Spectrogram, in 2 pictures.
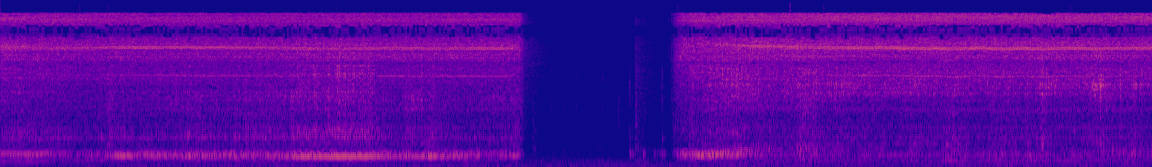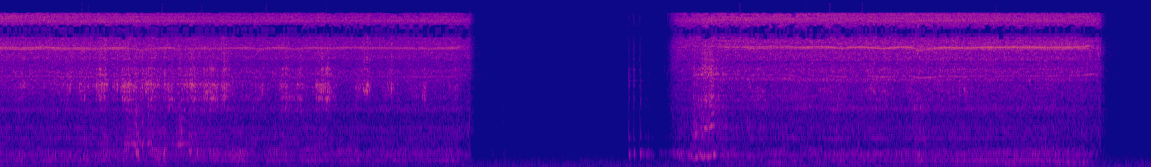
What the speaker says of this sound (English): I've just got a grinding bit on a drill, and the projector is aluminum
